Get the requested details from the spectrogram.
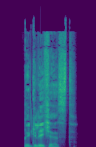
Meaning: second-person singular subjunctive II of begleichen
- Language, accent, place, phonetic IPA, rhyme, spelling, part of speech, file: German, Germany, Berlin, [bəˈɡlɪçəst], -ɪçəst, beglichest, verb, De-beglichest.ogg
